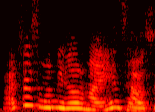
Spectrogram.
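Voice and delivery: high, loud and pleading; emphatic protest. Real, not acted. Insisting on her innocence.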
